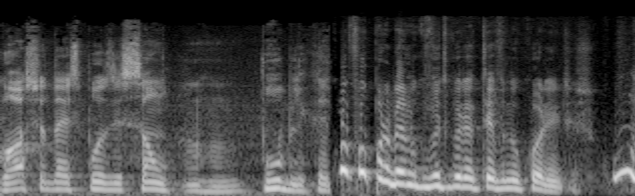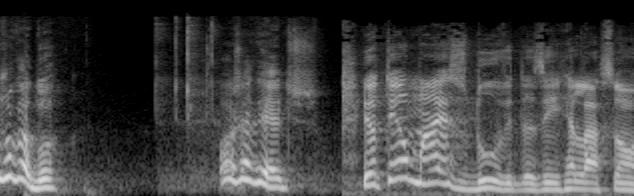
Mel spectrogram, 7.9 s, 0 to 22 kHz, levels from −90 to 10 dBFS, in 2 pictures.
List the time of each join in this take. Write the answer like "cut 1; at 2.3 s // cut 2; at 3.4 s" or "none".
cut 1; at 2.1 s // cut 2; at 6.1 s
